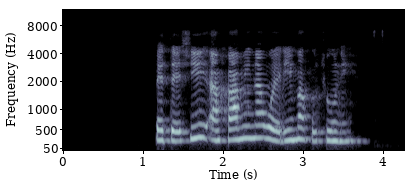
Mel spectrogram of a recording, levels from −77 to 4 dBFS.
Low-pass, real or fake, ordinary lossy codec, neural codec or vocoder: 7.2 kHz; fake; Opus, 64 kbps; codec, 16 kHz, 8 kbps, FreqCodec, smaller model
